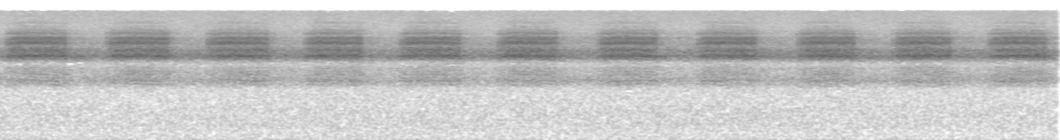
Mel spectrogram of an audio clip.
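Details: Crickets chirping in a pine forest at sunset, stereo XY recording in real time: steady high-pitched pulsed trills, about two chirps per second in an even rhythm, with a faint soft hiss of woodland ambience beneath.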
